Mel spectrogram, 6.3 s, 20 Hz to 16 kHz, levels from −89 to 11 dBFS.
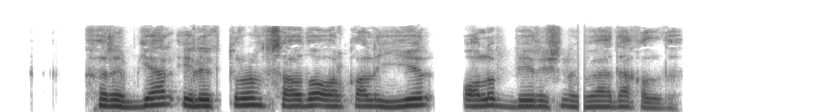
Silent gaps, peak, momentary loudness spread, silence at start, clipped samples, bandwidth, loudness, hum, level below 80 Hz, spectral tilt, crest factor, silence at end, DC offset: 3.30-3.47 s; -2 dBFS; 7 LU; 0.65 s; under 0.1%; 7.6 kHz; -16 LUFS; none; -52 dBFS; -6.5 dB/octave; 14 dB; 1.2 s; under 0.1%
